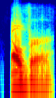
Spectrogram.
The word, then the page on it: elver: American English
